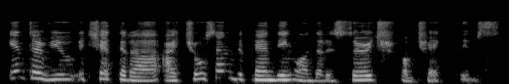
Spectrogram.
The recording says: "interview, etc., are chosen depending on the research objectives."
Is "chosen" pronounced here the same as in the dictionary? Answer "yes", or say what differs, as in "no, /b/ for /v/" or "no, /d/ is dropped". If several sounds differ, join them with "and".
no, /s/ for /z/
